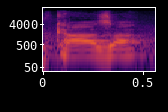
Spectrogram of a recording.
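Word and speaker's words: casa: الاس سونورا زي مثلا كازا، كوزا، ايزولا، فازو، كل ده بتتنطق ز ز ز ز، يبقى الز الاس سونورا.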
